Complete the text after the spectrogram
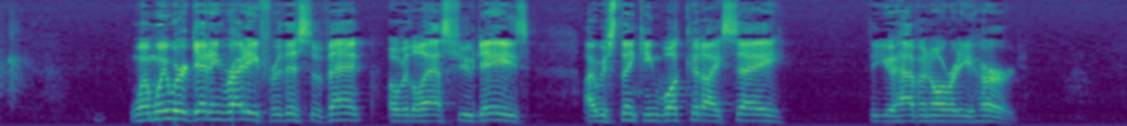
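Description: A man speaks calmly into a microphone over a loudspeaker.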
